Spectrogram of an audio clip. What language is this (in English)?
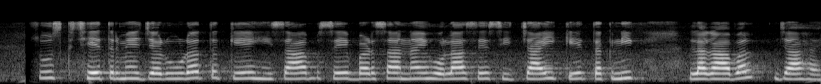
Magahi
